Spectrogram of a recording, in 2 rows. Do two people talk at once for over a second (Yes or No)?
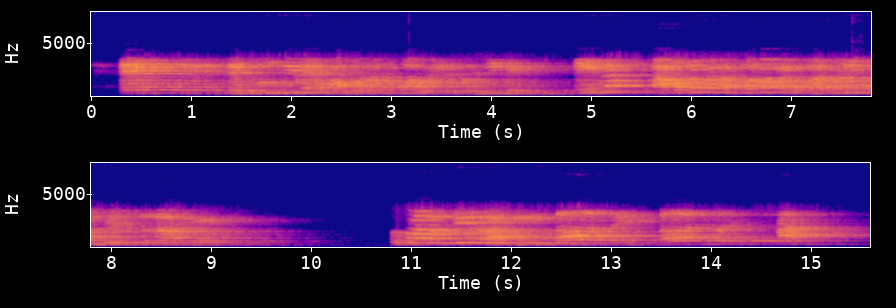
No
